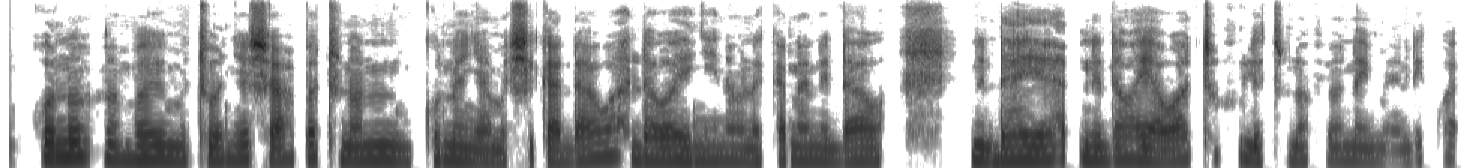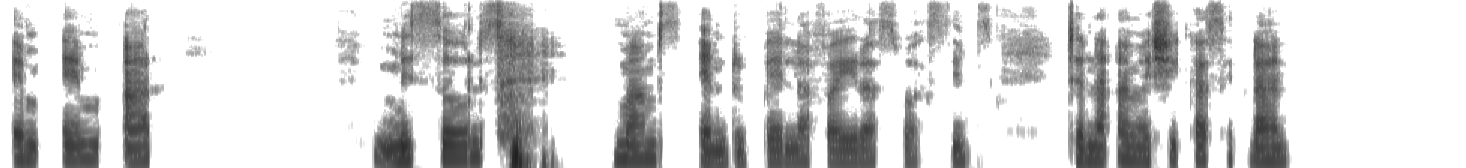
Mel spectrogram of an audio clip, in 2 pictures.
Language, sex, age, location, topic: Swahili, female, 25-35, Nakuru, health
